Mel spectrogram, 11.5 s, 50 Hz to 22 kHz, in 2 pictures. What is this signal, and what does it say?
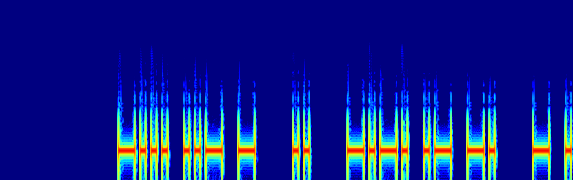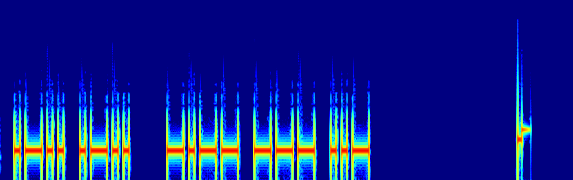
Morse code, heard as a keyed tone, about 22 wpm, 700 Hz. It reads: BUT I CAN TELL YOU
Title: Sets of 5 Words Encore 22wpm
